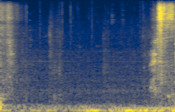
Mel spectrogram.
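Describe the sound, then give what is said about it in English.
A voice imitates a winged, feathered creature sneezing: a brief breathy hiss at the start, a quiet stretch, then a sharper, louder burst of sneeze-like noise near the end. “Just sneezes.”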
